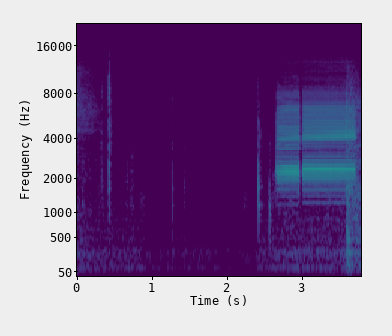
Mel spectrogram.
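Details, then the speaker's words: 4116 DRAM chip from a Sinclair ZX Spectrum 48k Issue 6A, retested after a chip was powered in the board without correct voltages. A few clicks, then a steady high-pitched fail beep of about a second: this chip is dead, killed in the board. "okay that one's dead yeah we killed one I've not had that happen before"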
